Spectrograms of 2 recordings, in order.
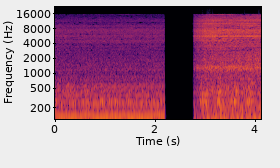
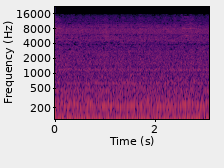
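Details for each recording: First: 2003/2004 BMW 325xi petrol engine idling with a loud, steady hiss from the back of the intake: a vacuum/induction leak, possibly at the mass airflow sensor bellows or a small nipple, causing misfire at idle, lean codes 227/228 on banks 1 and 2. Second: 2003 BMW 325xi (listed as 2004) at idle after an intake-manifold vacuum leak was sealed with a cap: a low, steady rumble with a faint hiss and no stumble. It had misfire codes 227/228 for control deviation; fuel trims now relearning down from bank 2 at 8%, bank 1 at 0%. Normal idle, no longer lean.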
